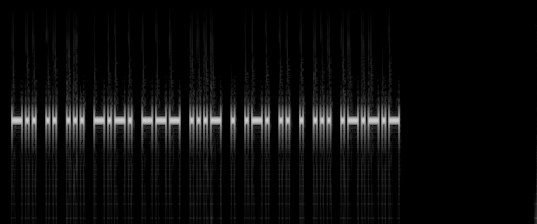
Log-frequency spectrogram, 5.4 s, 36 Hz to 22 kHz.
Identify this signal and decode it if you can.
Morse code, heard as a keyed tone, about 36 wpm, 700 Hz. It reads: DISCOVERIES.
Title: Pangram Challenge v2 - 35wpm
